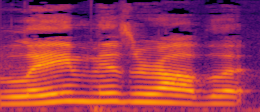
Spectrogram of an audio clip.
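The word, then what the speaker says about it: Les Misérables: She invited me to see a live play of Les Miserables.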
